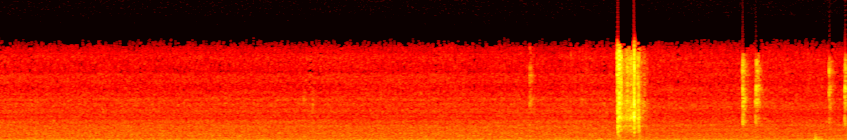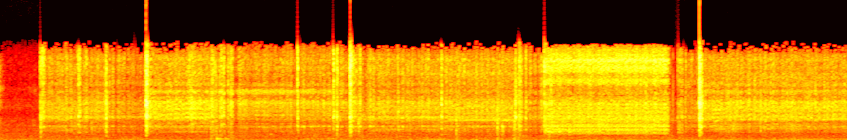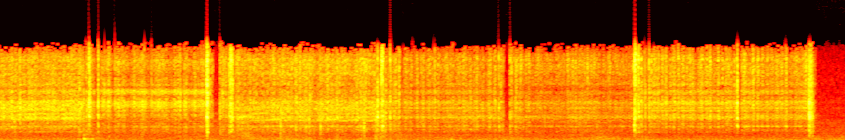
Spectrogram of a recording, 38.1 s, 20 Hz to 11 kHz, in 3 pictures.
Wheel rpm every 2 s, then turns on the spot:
0, 0, 0, 0, 10, 0, 20, 100, 90, 120, 80, 60, 130, 110, 90, 110, 60, 60, 70.
none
